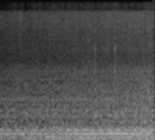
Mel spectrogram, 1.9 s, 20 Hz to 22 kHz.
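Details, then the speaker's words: At about 55 mph: a low, steady droning roar, loudest between 45 and 50 mph, with no rhythmic knock; tire roar. "you guys hear that right there that wall it's the loudest between 45 and 50 miles an hour"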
